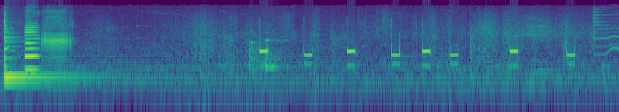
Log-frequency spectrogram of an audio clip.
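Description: Telephone keypad tones as someone dials a phone number: eight short, clear beeps in an uneven rhythm, each a single steady pitch, heard alone without talk.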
